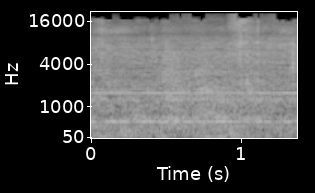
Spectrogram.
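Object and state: Nothing is struck.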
